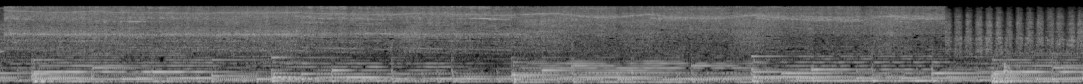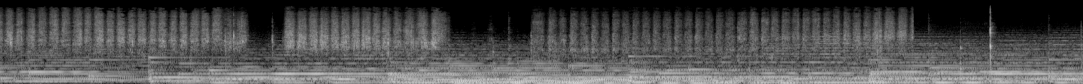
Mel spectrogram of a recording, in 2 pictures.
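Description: Wood being sanded: for the first half an angle grinder with a sanding disc runs against the plywood with a wavering high whine. From about halfway a sheet of sandpaper is rubbed back and forth by hand, with two short pauses. Background music plays throughout.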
